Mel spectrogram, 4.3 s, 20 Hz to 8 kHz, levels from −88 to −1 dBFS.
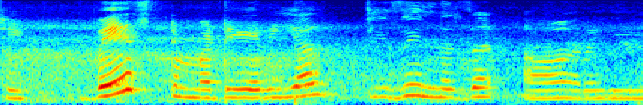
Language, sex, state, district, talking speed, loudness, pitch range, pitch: Hindi, female, Madhya Pradesh, Umaria, 70 wpm, -20 LUFS, 225-275 Hz, 240 Hz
